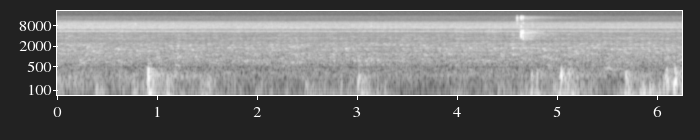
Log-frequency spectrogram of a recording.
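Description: Wire whisk stirring thick appam batter in a glass bowl: faint, soft stirring noise with a few dull knocks of the whisk against the bowl.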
